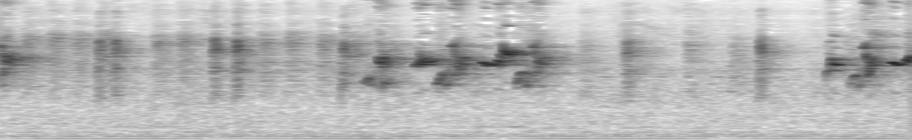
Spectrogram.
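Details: Bulbul in unbroken song, mixing chattering notes with brighter liquid warbles that swell midway and again at the end, over a faint low hum.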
